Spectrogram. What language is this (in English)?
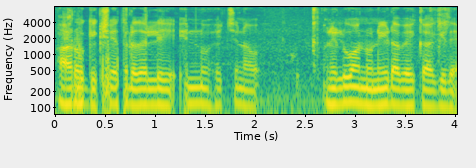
Kannada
